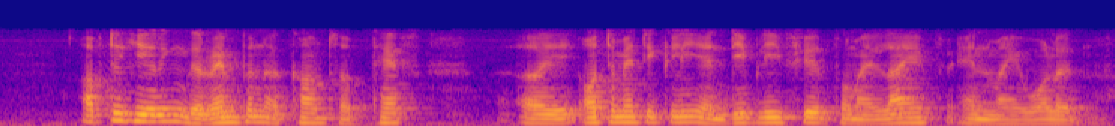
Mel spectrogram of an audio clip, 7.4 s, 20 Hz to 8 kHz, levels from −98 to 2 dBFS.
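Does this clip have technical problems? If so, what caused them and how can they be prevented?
No, nothing here needs fixing: the speech comes through the ordinary G.711 telephone coding, so it simply stops at about 3.9 kHz, just as a phone line should.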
